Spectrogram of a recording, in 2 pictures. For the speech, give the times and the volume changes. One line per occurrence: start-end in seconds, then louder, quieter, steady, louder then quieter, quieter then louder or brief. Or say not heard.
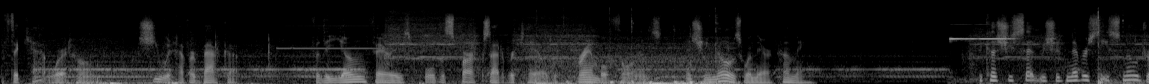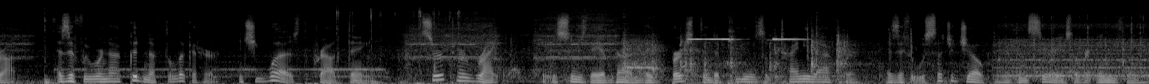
0.0-8.2 steady
9.8-22.9 steady.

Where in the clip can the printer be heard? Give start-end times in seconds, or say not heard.
0.0-22.9.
